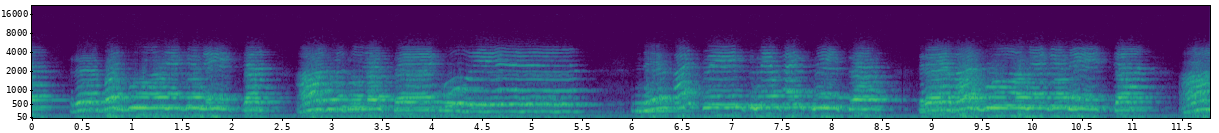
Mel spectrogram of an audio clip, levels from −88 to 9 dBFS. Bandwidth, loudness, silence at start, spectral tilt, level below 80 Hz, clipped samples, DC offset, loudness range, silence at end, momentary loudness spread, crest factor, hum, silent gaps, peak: 5.8 kHz; -23 LUFS; 0 s; -8 dB/octave; -38 dBFS; under 0.1%; under 0.1%; 3 LU; 0 s; 9 LU; 12 dB; none; none; -10 dBFS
